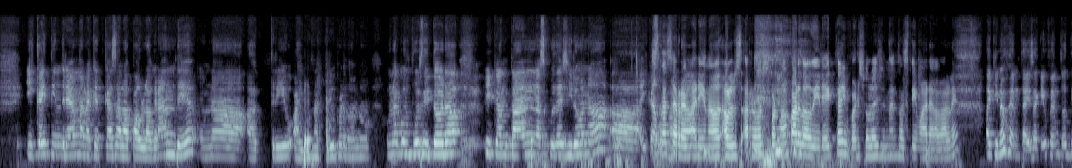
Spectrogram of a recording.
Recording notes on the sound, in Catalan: És el primer episodi i això vol dir que segurament hi sentireu problemes de so, de guió, etc.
